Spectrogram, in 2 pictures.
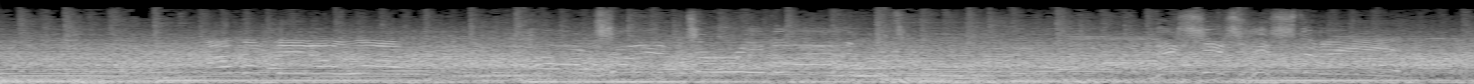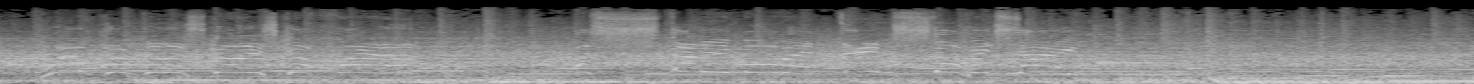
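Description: Dramatic title theme music built on long held bass notes that change every second or two, with voices mixed in over it.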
